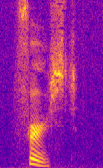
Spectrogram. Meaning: Abbreviation of first
- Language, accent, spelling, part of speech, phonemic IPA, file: English, US, 1st, adjective, /fɝst/, En-us-1st.ogg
